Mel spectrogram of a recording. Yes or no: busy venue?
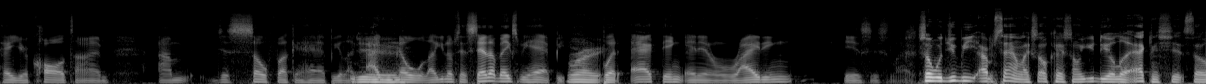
no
